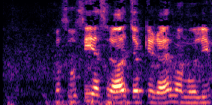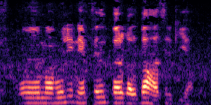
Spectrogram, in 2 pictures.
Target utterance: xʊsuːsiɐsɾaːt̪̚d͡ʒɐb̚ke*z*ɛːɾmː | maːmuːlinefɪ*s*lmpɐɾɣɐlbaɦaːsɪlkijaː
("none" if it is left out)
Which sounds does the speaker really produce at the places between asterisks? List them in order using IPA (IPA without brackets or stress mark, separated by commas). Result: ɣ, none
